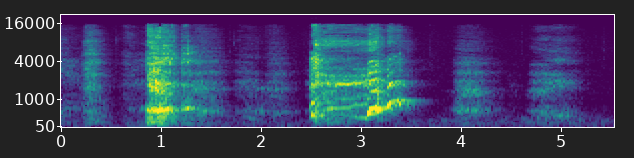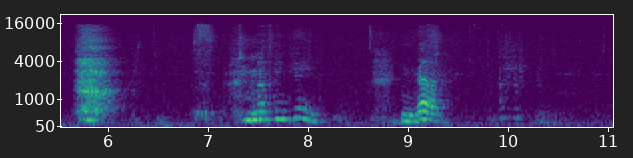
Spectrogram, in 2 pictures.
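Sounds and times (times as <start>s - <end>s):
soft breaths: 8.5s - 8.9s.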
